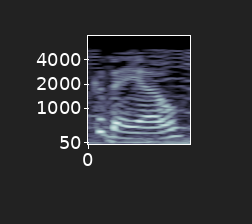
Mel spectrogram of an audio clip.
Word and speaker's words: Cabello: Well, I know that her last name is pronounced Cabello, but it is? – We'll just go with it.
